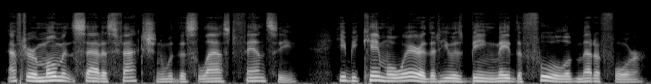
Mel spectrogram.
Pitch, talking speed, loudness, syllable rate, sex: 145 Hz, 185 wpm, -18 LUFS, 5.3 syllables/s, male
